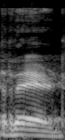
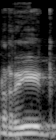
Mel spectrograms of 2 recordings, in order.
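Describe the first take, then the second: First: The vowel is short, sounding like 'red'. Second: The vowel is long, sounding like 'reed'. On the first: The action happened in the past. "इसको हम यहाँ पढ़ेंगे रेड, second form में है।" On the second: The action is in the present. "First form जो होती है उसको रीड कहते हैं"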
